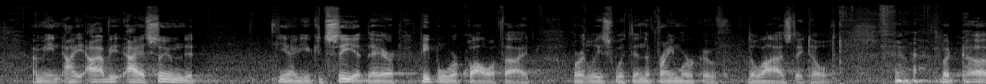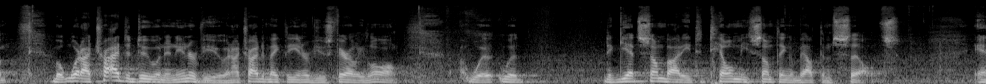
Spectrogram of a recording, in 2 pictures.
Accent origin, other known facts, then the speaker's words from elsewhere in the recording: North Carolina, United States; Yeah, we're from North Carolina, but not quite that many.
